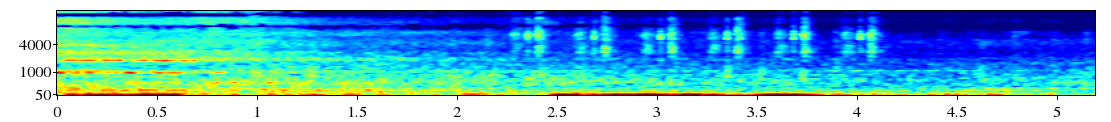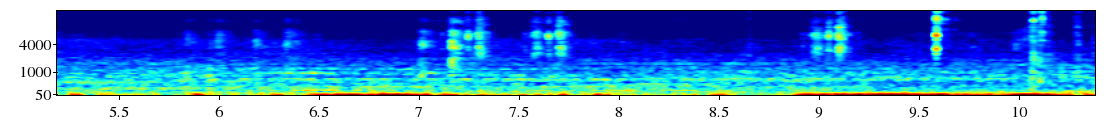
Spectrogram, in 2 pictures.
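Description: Electric multiple-unit train pulling away along the platform, its motor whine fading out over the first two seconds. Then gusts of wind buffet the microphone in deep rumbles that come and go several times.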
